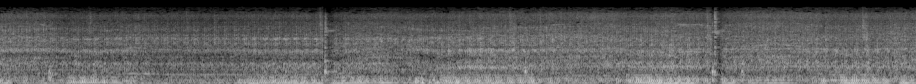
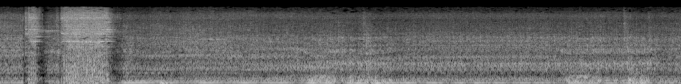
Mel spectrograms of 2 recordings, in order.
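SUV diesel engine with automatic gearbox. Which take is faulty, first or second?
first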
